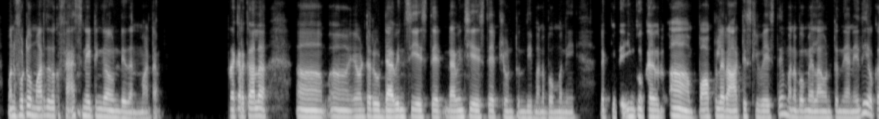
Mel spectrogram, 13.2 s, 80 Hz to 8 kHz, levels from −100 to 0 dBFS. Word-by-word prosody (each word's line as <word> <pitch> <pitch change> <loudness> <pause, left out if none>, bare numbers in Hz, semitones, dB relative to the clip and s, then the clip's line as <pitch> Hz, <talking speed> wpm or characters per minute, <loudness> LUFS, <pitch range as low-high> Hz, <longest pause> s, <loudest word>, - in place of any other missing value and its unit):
మన 140 - +3
ఫోటో 165 +3 +3
మారితే 140 +1 +2
అదొక 140 0 -3
ఫ్యాసనేటింగ్‌గా 135 -2 0
ఉండేదనమాట. 100 -1 -2 1.2
రకరకాల 135 +1 +3 0.6
ఆహ్, 120 -2 +3 0.2
ఆహ్, 120 -1 +1
ఏమంటారు 125 +1 0 0.2
'డవిన్సీ' 125 +2 +3
ఎస్తే, 115 0 -3 0.2
'డవిన్సీ' 120 +2 +1
ఎస్తే 115 +1 -7
ఎట్లుంటుంది 110 -1 -5
మన 100 +1 -4
బొమ్మని. 100 -1 -3 0.4
లేకపోతే 120 +1 -5
ఇంకొక 130 +1 0
ఎవరు 120 -1 -1 0.2
ఆ! - - +7 0.4
పాపులర్ 125 0 +2
ఆర్టిస్ట్‌లు 120 +1 -3
వేస్తే 110 +8 -4
మన 125 -3 -1
బొమ్మ 115 0 -1
ఎలా 110 0 0
ఉంటుంది 110 0 -4
అనేది 110 - -2
ఒక 135 - -5
120 Hz, 135 wpm, -23 LUFS, 110-130 Hz, 1.2 s, ఆ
